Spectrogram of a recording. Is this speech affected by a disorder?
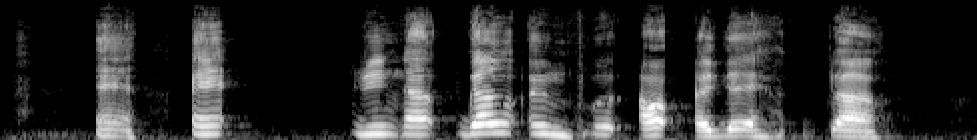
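Yes: cerebral palsy.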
